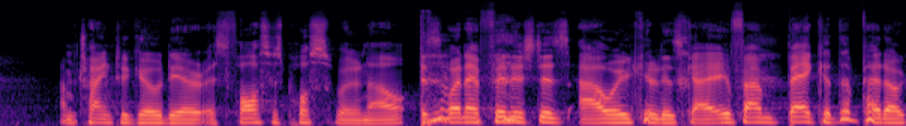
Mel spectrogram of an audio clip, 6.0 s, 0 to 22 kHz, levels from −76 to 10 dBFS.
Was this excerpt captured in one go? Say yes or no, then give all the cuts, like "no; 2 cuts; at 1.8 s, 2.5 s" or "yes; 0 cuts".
no; 1 cut; at 2.8 s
